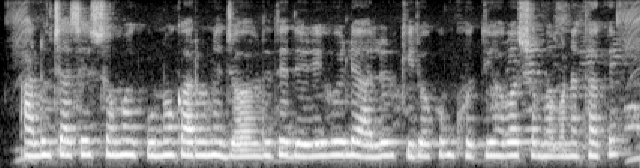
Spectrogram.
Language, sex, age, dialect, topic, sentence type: Bengali, female, 18-24, Rajbangshi, agriculture, question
